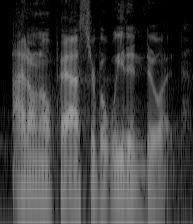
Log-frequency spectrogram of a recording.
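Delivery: put-on anxious, unsure, nervous boy's voice. Retelling a boy's answer to the pastor: imitating a nervous boy. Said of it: "he nervously said".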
